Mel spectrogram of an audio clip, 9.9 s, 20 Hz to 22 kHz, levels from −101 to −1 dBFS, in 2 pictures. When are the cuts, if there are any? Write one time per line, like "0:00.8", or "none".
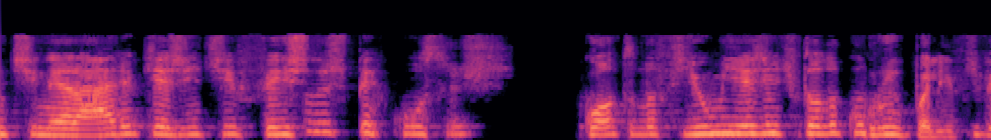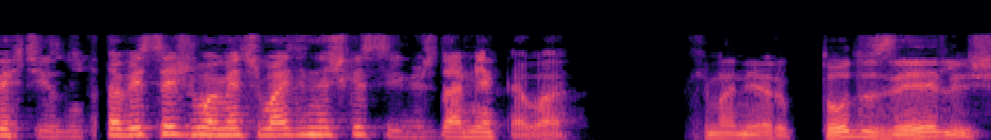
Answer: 0:01.5
0:02.9
0:04.0
0:04.3
0:04.8
0:05.4
0:05.9
0:07.4
0:08.9

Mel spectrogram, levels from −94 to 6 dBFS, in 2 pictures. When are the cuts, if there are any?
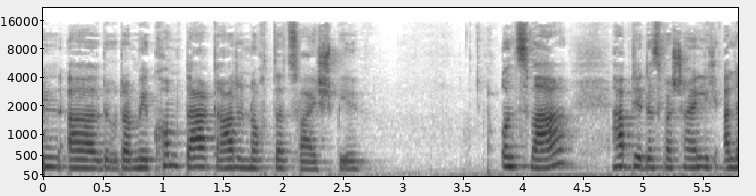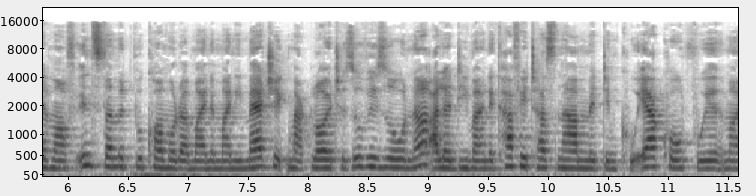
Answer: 0:02.1
0:04.7
0:09.0

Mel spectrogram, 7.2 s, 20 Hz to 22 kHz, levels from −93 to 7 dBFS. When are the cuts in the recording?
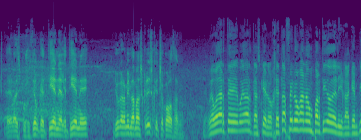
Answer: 0:01.3
0:02.6
0:05.1

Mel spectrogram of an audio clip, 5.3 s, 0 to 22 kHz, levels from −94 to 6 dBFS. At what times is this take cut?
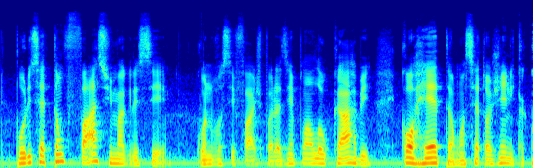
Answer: none

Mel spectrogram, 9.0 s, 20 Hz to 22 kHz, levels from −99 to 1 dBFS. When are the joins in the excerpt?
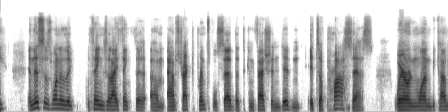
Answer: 0:06.1

